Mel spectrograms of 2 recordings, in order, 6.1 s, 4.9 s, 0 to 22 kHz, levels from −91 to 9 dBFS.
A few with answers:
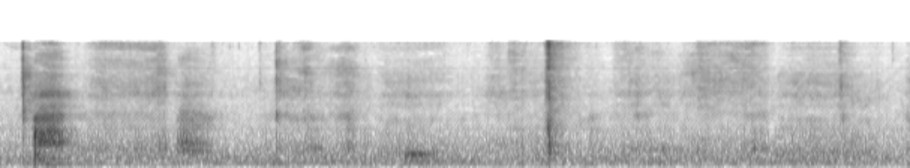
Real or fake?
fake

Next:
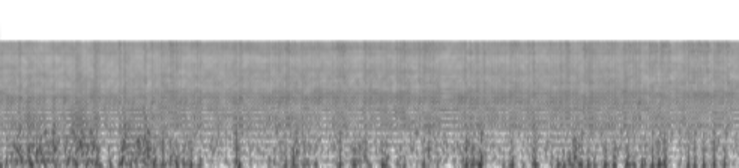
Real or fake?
fake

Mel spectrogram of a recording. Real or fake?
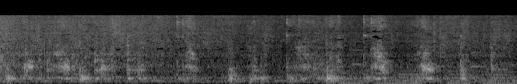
real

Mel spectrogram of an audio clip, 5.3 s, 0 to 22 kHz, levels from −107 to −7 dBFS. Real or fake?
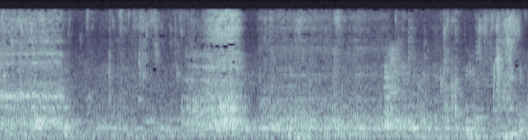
real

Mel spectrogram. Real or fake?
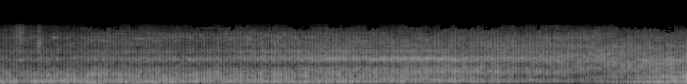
fake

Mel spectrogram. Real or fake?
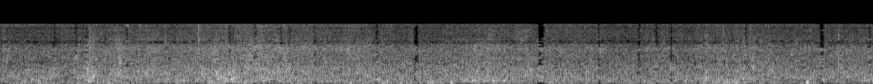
fake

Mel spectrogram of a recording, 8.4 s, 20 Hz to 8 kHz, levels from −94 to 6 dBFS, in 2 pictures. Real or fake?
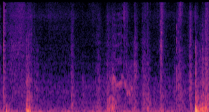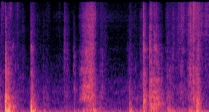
fake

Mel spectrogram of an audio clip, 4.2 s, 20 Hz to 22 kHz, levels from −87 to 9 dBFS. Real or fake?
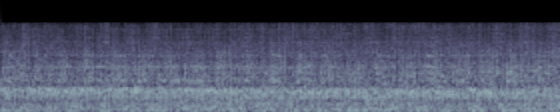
fake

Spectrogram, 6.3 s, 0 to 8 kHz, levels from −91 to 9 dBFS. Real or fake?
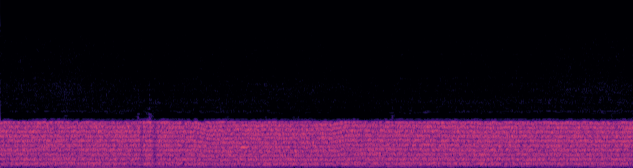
real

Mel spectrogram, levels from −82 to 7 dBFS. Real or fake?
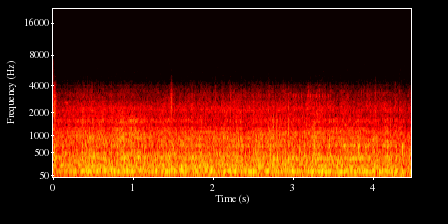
real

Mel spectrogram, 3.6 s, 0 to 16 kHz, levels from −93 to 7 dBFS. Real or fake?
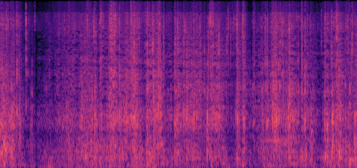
real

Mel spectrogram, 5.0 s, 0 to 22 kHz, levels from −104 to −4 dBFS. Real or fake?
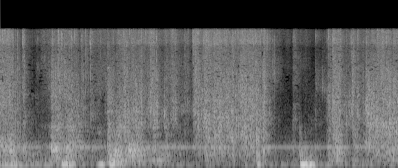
real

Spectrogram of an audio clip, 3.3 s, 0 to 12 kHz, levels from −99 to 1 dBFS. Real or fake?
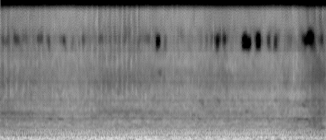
fake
